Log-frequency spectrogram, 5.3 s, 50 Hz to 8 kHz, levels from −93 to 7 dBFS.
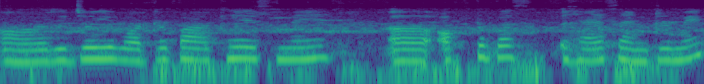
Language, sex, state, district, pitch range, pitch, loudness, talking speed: Hindi, female, Uttar Pradesh, Ghazipur, 205-235 Hz, 220 Hz, -28 LUFS, 135 wpm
